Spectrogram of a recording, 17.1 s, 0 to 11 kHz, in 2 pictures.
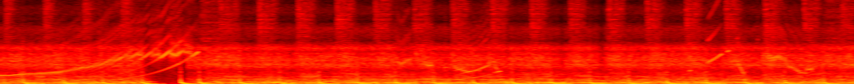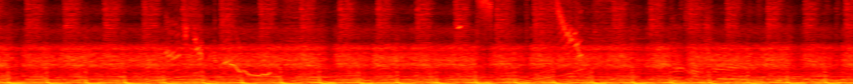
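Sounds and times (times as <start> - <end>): sliding electronic tones: 0.0 - 15.8
live rock band playing: 0.0 - 17.0.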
